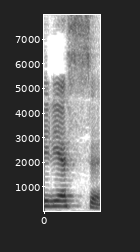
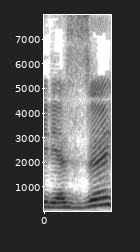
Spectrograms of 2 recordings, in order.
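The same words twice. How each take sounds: First: "s" hissed as a bare consonant; voiceless s sound. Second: "z" buzzed as a bare consonant; voiced z sound. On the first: Teacher contrasts two sounds in the answers, voiceless "s". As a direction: make "s" an unvoiced hiss, not a letter name. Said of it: "S se prononce s". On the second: Teacher contrasts two sounds in the answers, voiced "z". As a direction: make "z" a voiced buzz, not a letter name. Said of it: "S se prononce z". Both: Shown as a demonstration.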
